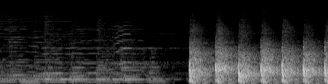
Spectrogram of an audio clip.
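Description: Knocking on a door: a steady series of loud, sharp knocks in an even rhythm, coming straight after a stretch of soft music.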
